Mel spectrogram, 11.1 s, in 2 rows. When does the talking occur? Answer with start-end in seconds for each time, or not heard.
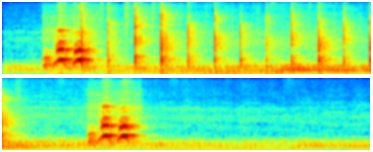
not heard.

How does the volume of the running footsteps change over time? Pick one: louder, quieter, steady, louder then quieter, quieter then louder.
louder then quieter.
